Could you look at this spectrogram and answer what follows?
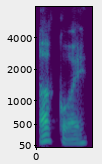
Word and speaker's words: Okoy: all spelled out, but does Okoy start with an O or a U? It's Okoy. Okay. Okay. All right. Oh, okay. All right. Because every time I hear people pronounce it, I'm just like, wait, Okoy or Ukoy? Some people pronounce it at ukoy. I don't know if other province, but Okay. yeah, I grew up knowing it's Okoy. Okoy.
